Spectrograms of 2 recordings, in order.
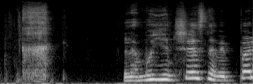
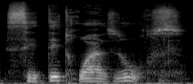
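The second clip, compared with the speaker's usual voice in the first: low, slow dramatic reveal; slow, low story reveal; 5 semitones lower, 7 dB quieter, much slower than usual. A narrator's reading. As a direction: draw it out slowly for suspense. Reveal of the three bears.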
